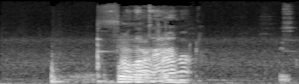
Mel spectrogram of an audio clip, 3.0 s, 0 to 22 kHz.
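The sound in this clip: Glass clinks and a short sharp burst as a bottle of amber lager, 5.1 percent ABV, is cracked open, followed by a brief stretch of voice and a final light knock.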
